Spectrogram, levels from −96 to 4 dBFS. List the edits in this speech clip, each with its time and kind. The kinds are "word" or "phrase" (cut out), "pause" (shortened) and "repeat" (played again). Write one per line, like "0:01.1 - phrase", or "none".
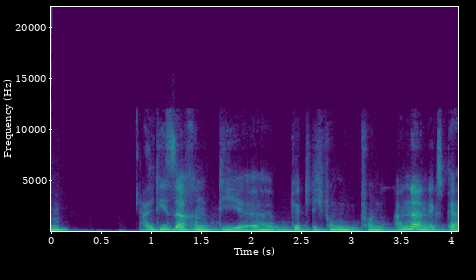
none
